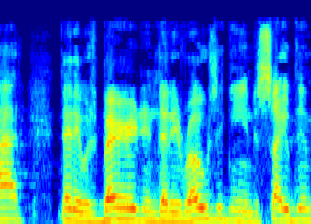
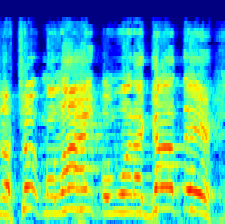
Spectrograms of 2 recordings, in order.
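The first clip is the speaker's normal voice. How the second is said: high, loud admission; impassioned confession; 6 semitones higher, 7 dB louder than usual. Acted. Watchman explaining his failure in court, impassioned confession. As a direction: cry out the confession.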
